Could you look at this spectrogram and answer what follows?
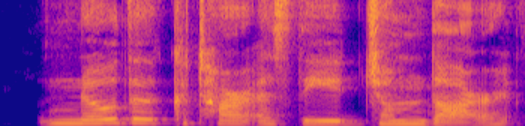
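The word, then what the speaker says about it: jamdhar: then some people know the qatar as the jamdar spelled j-a-m-d-h-a-r and that comes from persian it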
